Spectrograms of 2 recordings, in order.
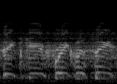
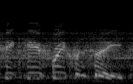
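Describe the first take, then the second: No difference in how they are said.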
